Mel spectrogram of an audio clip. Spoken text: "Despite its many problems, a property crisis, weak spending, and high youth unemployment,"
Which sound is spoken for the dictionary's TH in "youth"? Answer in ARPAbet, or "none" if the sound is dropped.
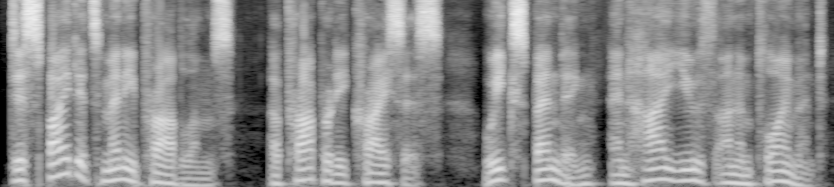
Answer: TH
